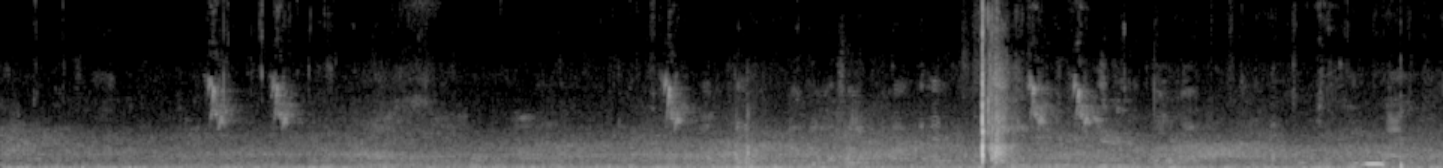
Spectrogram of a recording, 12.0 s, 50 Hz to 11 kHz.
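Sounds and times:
bat hitting softball: 8.1s - 8.8s.

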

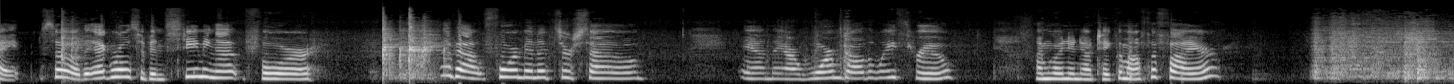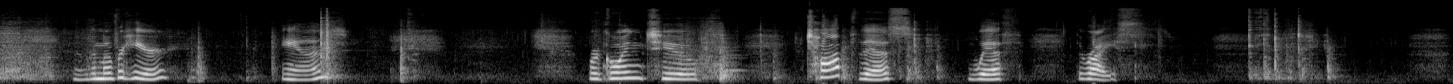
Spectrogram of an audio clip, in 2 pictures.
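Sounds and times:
food sizzling in a skillet: 0.0s - 29.0s
utensil scraping cookware: 13.0s - 15.7s, 21.0s - 24.0s, 27.0s - 28.0s.

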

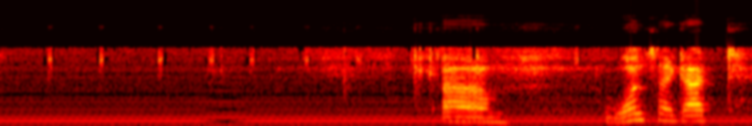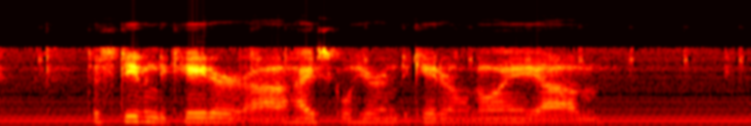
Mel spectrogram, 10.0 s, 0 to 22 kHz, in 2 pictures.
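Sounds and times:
faint ticks: 0.0s - 4.2s, 5.1s - 10.0s
electrical mains hum: 0.0s - 10.0s.

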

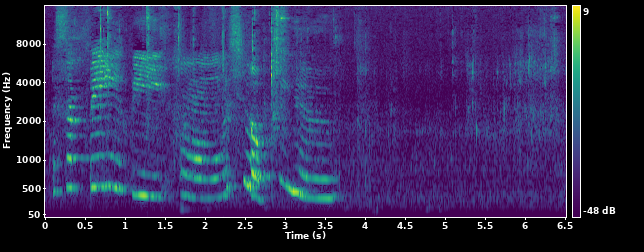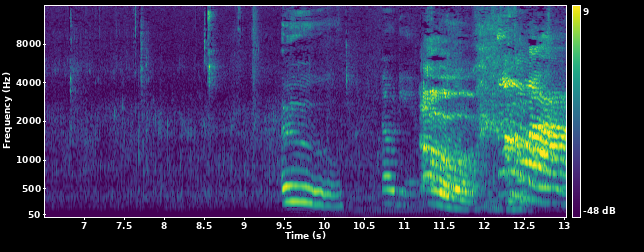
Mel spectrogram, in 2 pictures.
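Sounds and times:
dry ice bubbling in water: 4.6s - 10.8s.

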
